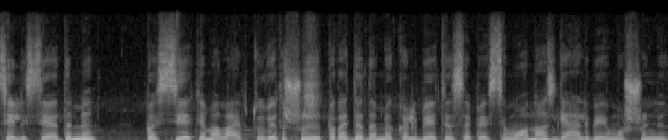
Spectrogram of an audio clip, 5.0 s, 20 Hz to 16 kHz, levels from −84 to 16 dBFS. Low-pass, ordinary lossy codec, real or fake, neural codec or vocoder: 14.4 kHz; AAC, 96 kbps; real; none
